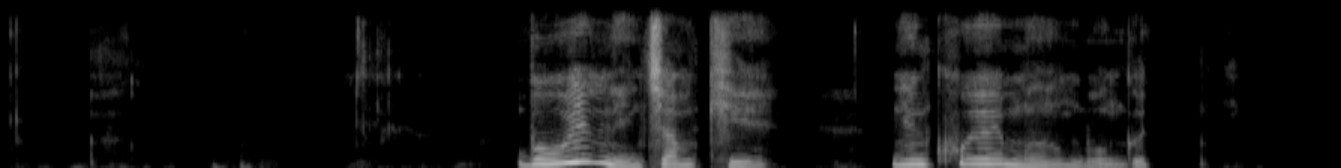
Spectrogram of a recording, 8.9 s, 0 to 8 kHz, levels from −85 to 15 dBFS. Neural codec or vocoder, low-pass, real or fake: codec, 16 kHz, 4 kbps, FunCodec, trained on LibriTTS, 50 frames a second; 7.2 kHz; fake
